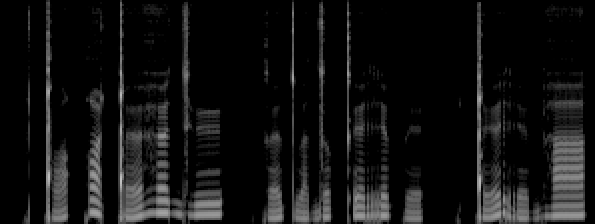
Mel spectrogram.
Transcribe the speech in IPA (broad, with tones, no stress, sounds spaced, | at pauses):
ǃ ɔ˩˥ qʷ œ˥˩ ǃ œ˩˥ ɦ œ˥ dʱ ʉ˧ | k œ˩˥ tʷ a˩ d ʊ˧ kʼ ʏ˥ r ʏ˥ p ʏ˩ | ǃ ʏ˩˥ r ʏ˩ bʱ a˧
